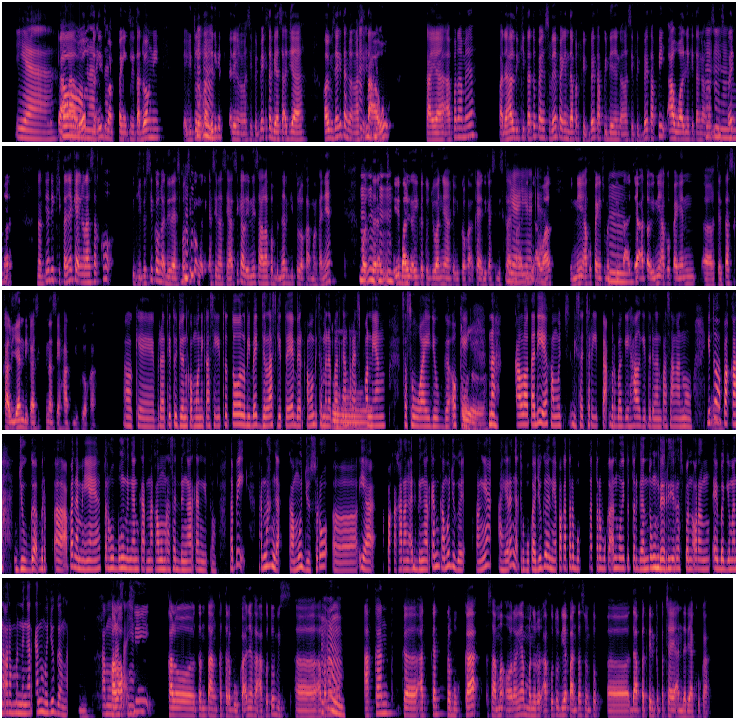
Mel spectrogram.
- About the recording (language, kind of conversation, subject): Indonesian, podcast, Bisakah kamu menceritakan pengalaman saat kamu benar-benar merasa didengarkan?
- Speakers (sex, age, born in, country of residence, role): female, 30-34, Indonesia, Indonesia, host; male, 30-34, Indonesia, Indonesia, guest
- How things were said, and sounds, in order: unintelligible speech; in English: "feedback"; in English: "feedback"; in English: "feedback"; in English: "disclaimer"; laugh; in English: "disclaimer"; tapping; laughing while speaking: "dari"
